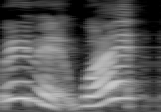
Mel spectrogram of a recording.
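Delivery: incredulous. Retold or imitated. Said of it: "And I'm like".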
